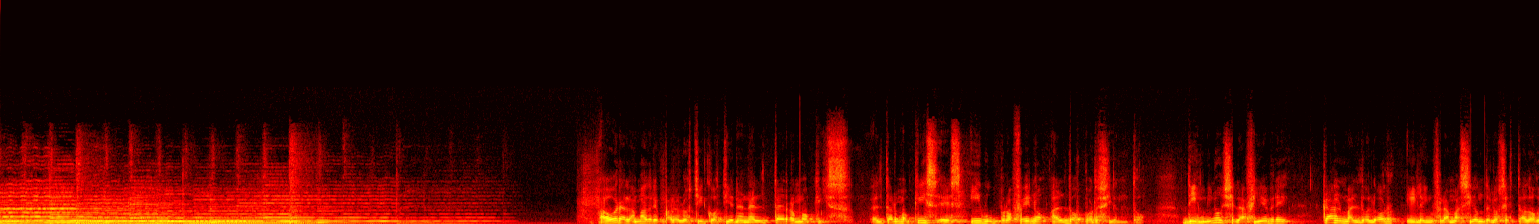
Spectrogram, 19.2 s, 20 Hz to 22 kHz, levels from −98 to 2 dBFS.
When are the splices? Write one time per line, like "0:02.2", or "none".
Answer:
0:12.1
